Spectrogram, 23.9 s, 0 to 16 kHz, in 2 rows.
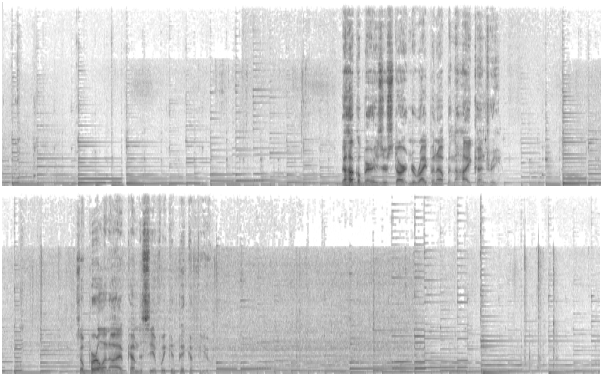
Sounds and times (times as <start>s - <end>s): Music: 0.0s - 23.9s
Speech: 6.8s - 10.0s, 13.5s - 16.2s.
